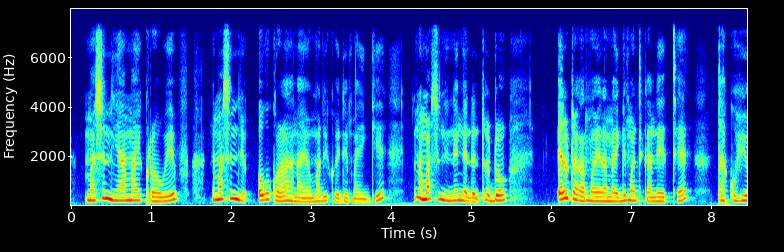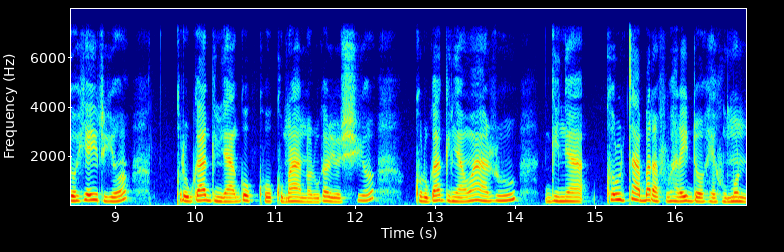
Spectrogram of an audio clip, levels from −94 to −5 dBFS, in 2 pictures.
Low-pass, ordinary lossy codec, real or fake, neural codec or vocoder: 7.2 kHz; none; real; none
